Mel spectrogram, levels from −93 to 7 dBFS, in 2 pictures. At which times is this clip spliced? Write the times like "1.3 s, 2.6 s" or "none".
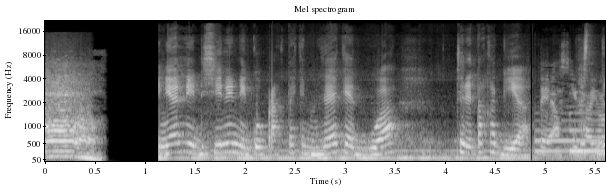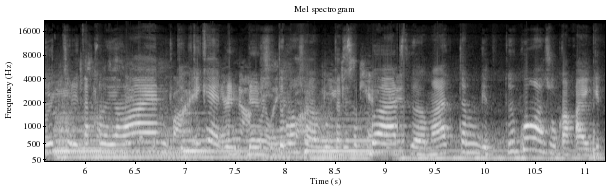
none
